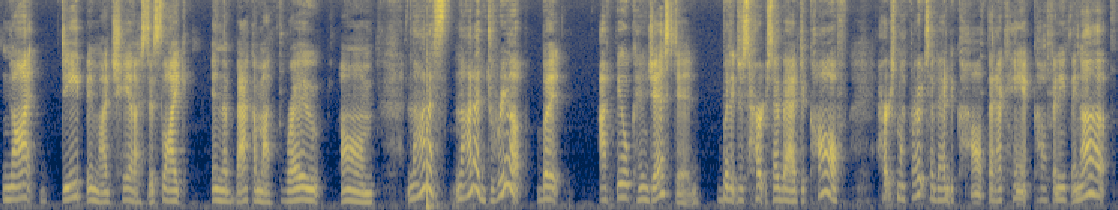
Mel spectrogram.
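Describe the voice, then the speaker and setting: A woman's voice: expressive, measured pace, gravelly. A woman, sick and congested with a sore throat, chatting tiredly to viewers from her desk at home. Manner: tired, low-energy, rambling. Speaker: planner vlogger. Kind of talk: casual vlog talk to viewers.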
